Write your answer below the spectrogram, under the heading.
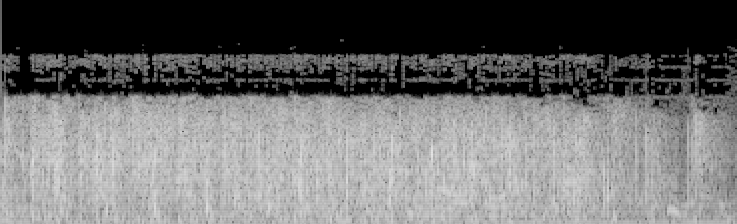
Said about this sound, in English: Oh, incidentally, Willie has now done the Rubik cube. Yes. Round of applause for Willie.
